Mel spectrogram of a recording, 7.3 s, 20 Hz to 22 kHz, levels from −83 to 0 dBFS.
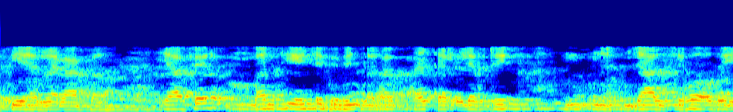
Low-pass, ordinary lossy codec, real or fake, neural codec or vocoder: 7.2 kHz; AAC, 16 kbps; fake; codec, 16 kHz, 4 kbps, FreqCodec, larger model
